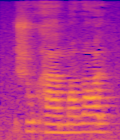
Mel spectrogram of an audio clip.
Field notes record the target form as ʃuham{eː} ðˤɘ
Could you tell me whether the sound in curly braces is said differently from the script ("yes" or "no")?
yes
